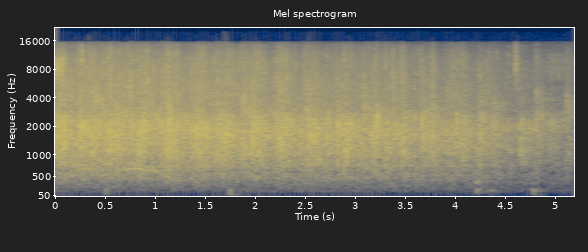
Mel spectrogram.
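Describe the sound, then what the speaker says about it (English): Sustained applause from a gala awards audience honoring employers and vendors, a dense wash of many hands clapping that holds steady and then gradually tapers off, with no voices over it. "Let's give our employers and vendors a round of applause."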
